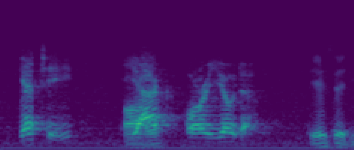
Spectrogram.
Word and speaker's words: yeti: proper name for the abominable snowman is it yetai yak or yoda jim that's pronounced yeti yak or yoda is it yeti yak or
